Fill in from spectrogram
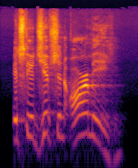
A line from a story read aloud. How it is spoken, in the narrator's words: cried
